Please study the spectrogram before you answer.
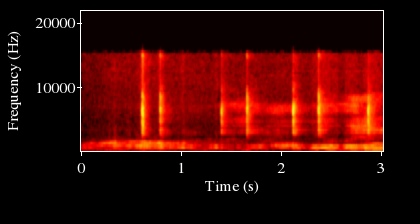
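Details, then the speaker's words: Car 4-pin relay bench test, coil pins 85 and 86 fed positive and negative, microphone held close: crisp sharp clicks over faint hum as relay pulls in and contacts 30 and 87 close; relay working normally. "Sound आ गया click सा, ये sound भी आता है।"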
